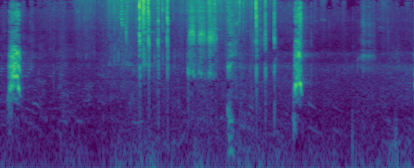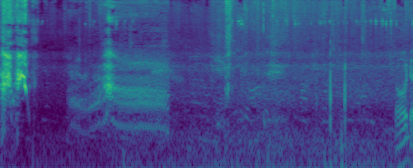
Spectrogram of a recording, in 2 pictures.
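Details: Chihuahua barking in short, sharp yaps scattered across about twelve seconds, with a drawn-out wavering whine in the middle and people talking almost throughout.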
